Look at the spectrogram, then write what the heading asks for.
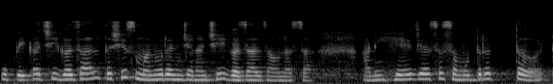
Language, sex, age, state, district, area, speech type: Goan Konkani, female, 30-45, Goa, Canacona, rural, spontaneous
